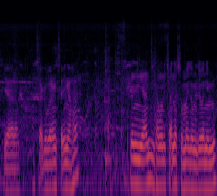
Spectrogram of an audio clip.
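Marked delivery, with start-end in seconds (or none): none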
